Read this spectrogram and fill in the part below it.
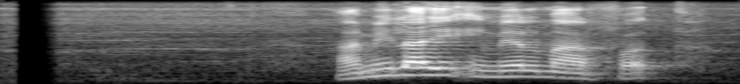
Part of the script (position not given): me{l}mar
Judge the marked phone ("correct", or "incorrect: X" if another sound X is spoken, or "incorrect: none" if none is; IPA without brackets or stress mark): correct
